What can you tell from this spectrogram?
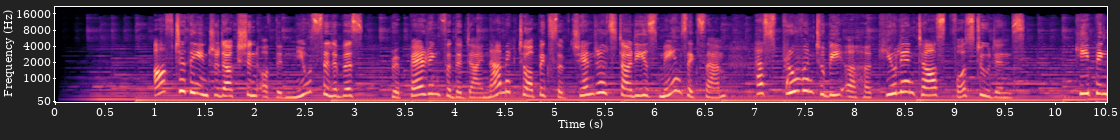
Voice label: EXPLAINER VIDEO ENGLISH

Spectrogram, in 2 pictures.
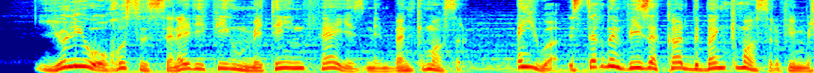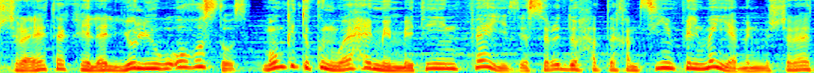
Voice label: ad; Bank masr

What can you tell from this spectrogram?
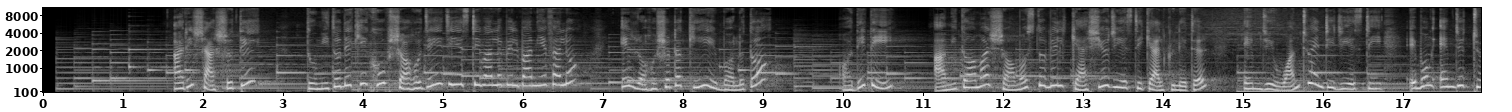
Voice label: narration bengali

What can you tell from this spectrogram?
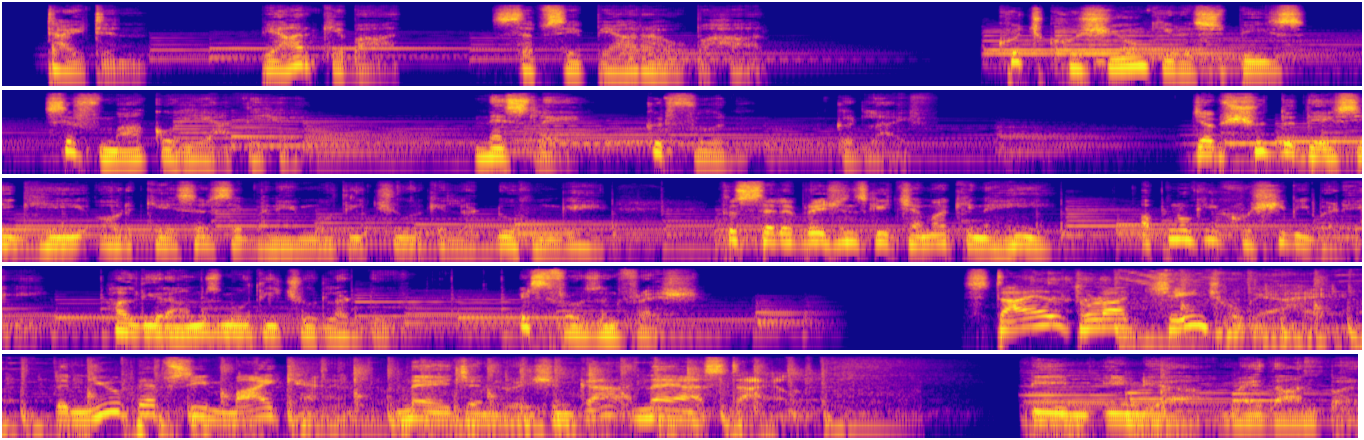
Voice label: promos hindi

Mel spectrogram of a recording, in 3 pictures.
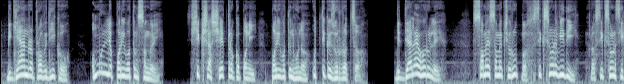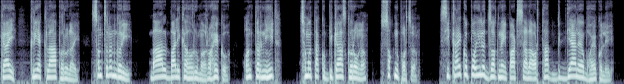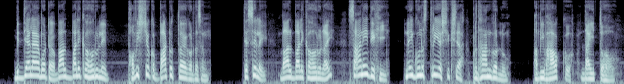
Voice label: nepali

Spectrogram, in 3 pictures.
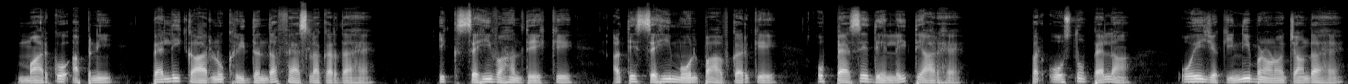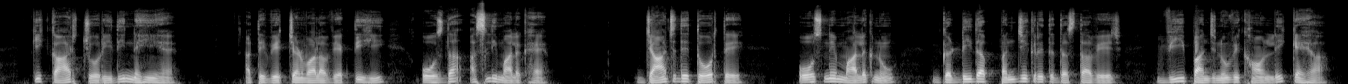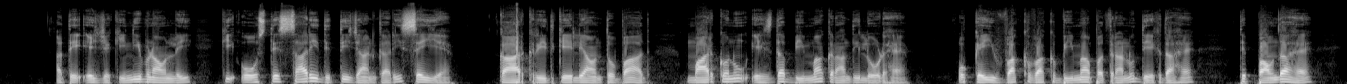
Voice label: narration punjabi

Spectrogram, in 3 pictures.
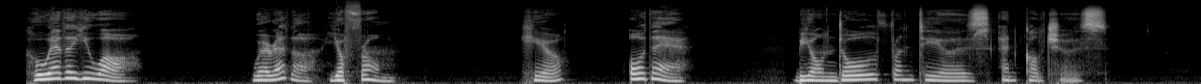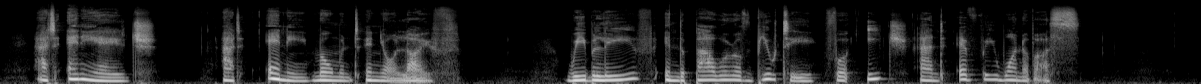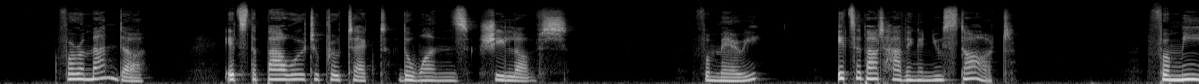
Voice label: English VO

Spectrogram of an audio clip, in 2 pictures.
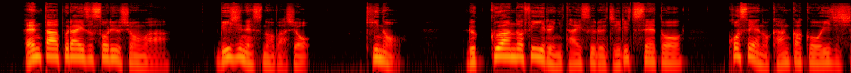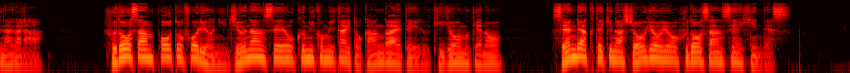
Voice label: japanese

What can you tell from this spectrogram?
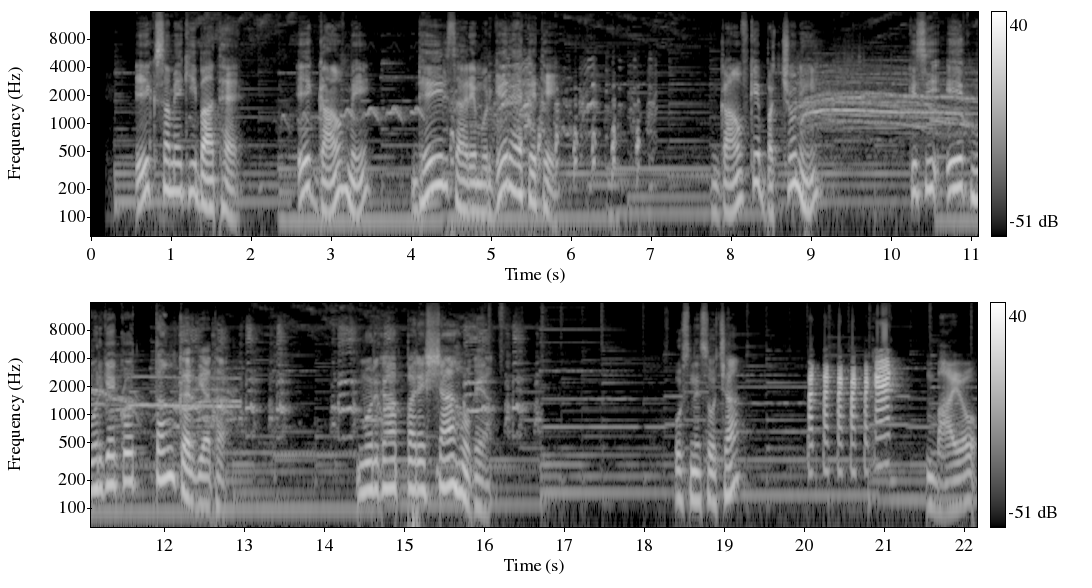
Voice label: story hindi

